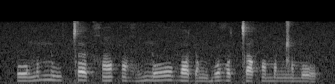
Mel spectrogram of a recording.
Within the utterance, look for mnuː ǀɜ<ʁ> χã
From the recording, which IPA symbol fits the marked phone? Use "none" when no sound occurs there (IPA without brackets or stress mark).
ɡ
